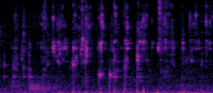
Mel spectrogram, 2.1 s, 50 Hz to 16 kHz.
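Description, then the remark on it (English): Peach-flavoured wine of 13% alcohol pours into a glass with a steady trickle, bright splashy dripping and faint glassy ringing running for a couple of seconds without any talking. “Don't put too much in. Jesus. And then you swirl it about.”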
